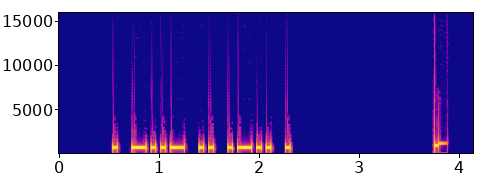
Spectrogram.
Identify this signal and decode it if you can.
Morse code, heard as a keyed tone, about 25 wpm, 700 Hz. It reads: EXILE
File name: 5 Letter Words - First 3 Letters Given - 25wpm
